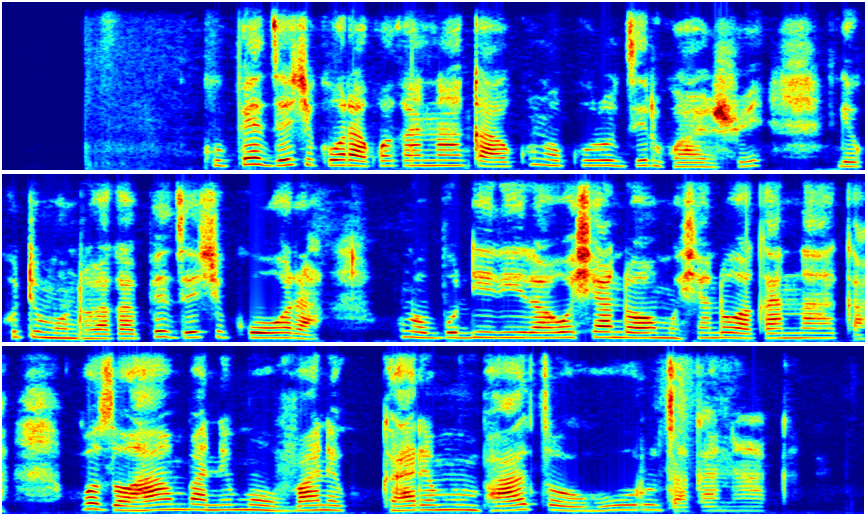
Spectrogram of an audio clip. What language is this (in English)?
Ndau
